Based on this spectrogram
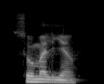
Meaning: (adjective) Somali; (noun) Somali, Somali language
- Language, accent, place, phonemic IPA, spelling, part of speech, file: French, France, Lyon, /sɔ.ma.ljɛ̃/, somalien, adjective / noun, LL-Q150 (fra)-somalien.wav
